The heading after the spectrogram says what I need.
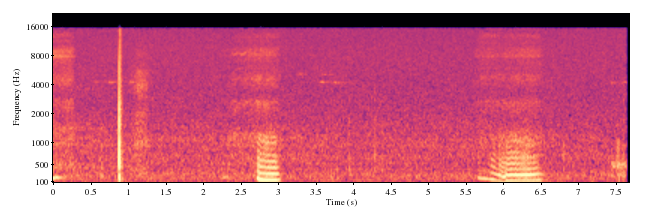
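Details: Two buzzy, fluttering snorts separated by quiet pauses, with a sharp click early on; snoring from a sleeping pug dog, snoring loudly.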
